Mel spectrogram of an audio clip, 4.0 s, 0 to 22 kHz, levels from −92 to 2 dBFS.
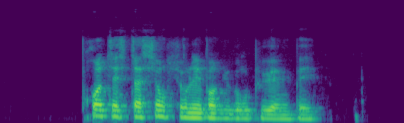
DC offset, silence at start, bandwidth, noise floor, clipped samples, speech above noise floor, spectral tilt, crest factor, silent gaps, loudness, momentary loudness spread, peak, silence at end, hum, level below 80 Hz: under 0.1%; 0.8 s; 7.6 kHz; under -90 dBFS; under 0.1%; over 69 dB; -7.5 dB/octave; 18 dB; none; -22 LUFS; 9 LU; -4 dBFS; 0.85 s; none; -60 dBFS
